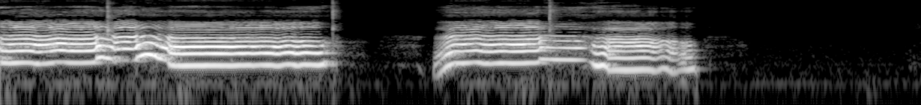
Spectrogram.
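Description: A woman singing unaccompanied with no words, in two long held phrases. The first swoops up in pitch and holds; the second steps down before stopping a little over a second before the end.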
